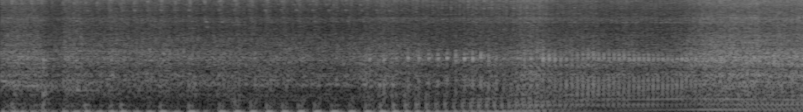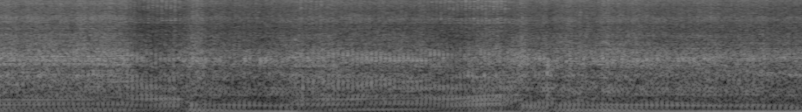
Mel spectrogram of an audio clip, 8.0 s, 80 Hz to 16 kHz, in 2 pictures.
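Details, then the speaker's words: Yamaha NMAX 155 with a remapped ECU, first fire after repairing a noisy-engine complaint. Even thumping idle, then throttle blips that rise and fall smoothly, no ticking or rattle. The idle sounds right. "ayan ayan naman Medyo Tama na yung idol basin siguro natin i-adjust ba yan napakaganda iga agad ang unit ay naka remap tama lang yung idol natin"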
